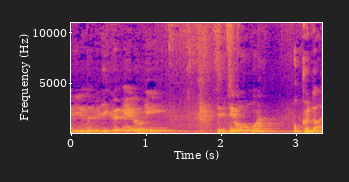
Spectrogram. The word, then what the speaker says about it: אֱלֹהִים: ne suis pas sûr, on a Yud Ke Vav Ke et on va le prononcer Elohim.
